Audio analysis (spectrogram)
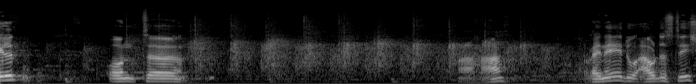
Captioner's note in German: Vereinzelter Beifall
